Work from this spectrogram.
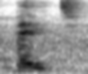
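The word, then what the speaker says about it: בית: A pronúncia Beit.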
